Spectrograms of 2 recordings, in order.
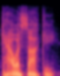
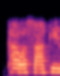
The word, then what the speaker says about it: Kawasaki: Suzuki would be in English someone said uh Kawasaki Kawasaki would be Kawasaki okay um hold on what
